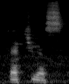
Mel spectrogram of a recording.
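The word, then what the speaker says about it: fatuous: মাথা মোটা, ফ্যাটুয়াস, যদিও প্রোনাউন্সিয়েশন ফ্যাচুয়াস।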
